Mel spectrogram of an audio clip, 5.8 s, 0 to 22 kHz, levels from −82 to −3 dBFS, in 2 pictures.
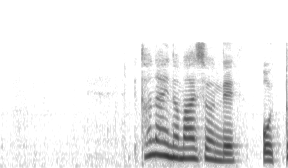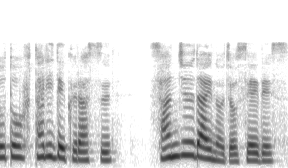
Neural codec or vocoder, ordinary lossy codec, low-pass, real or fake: none; none; none; real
